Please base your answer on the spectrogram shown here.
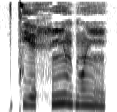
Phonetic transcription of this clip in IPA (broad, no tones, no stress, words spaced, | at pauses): tʲehĩ ɡʷĩ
